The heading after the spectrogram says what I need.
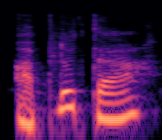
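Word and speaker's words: à plus tard: Tenemos a plus tard. Ya hemos dicho que la S no se pronuncia.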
